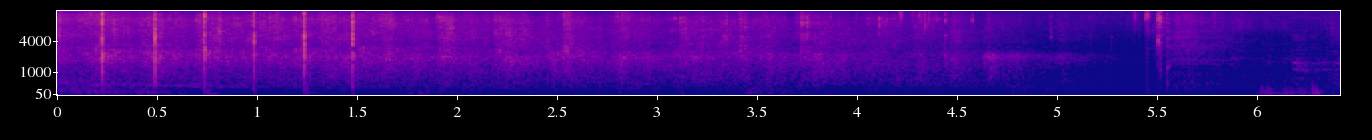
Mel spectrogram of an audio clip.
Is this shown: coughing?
no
